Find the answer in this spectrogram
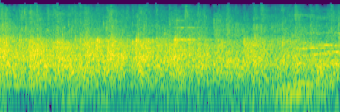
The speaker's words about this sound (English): Let us give God all the glory with a mighty applause.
